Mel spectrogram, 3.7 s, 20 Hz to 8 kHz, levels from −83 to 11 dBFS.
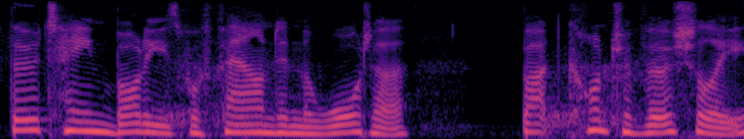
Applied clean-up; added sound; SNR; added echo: none; Growling; 20 dB; none.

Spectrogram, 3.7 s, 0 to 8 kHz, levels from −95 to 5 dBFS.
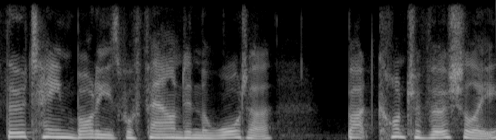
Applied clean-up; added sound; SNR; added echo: none; none; none; none.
